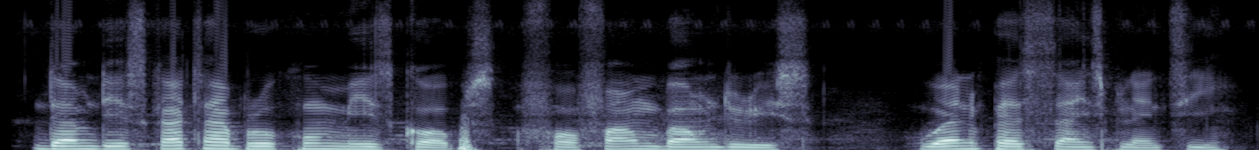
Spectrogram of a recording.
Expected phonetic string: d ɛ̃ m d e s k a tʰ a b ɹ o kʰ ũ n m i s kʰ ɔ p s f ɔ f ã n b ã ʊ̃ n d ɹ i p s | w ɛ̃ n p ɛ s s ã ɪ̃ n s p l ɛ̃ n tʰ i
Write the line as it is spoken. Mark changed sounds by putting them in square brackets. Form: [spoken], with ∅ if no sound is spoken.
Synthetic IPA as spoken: d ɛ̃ m d e s k a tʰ a b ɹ o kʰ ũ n m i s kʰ ɔ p s f ɔ f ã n b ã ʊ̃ n d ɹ i [∅] s | w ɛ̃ n p ɛ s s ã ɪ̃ n s p l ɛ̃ n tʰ i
